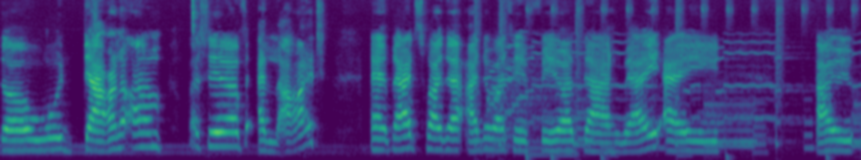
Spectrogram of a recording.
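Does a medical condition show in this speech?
Yes: Down syndrome; present from birth.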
